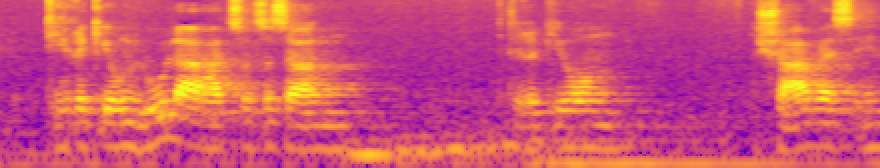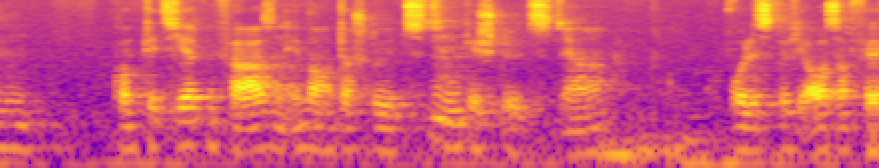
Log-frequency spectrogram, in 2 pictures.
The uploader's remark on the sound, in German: Mitschnitt vom 17.12.2011 aus dem Forum Stadtpark, Graz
